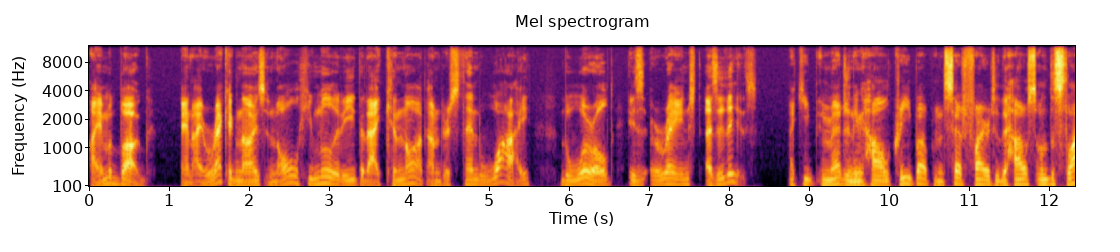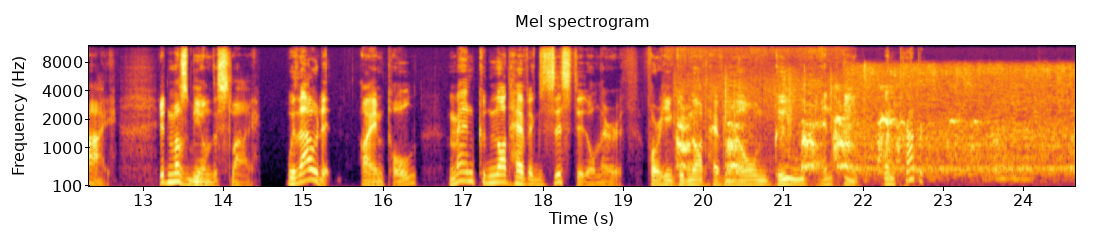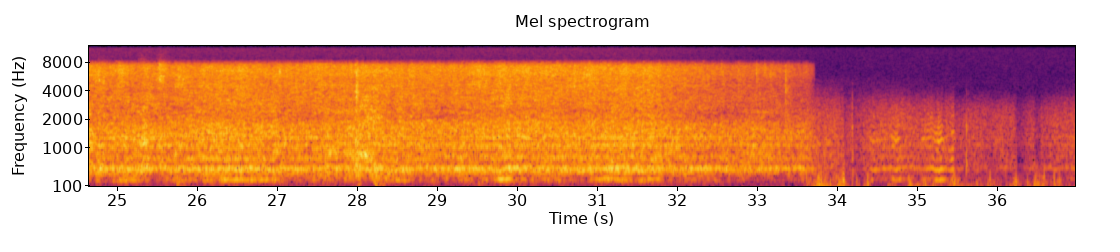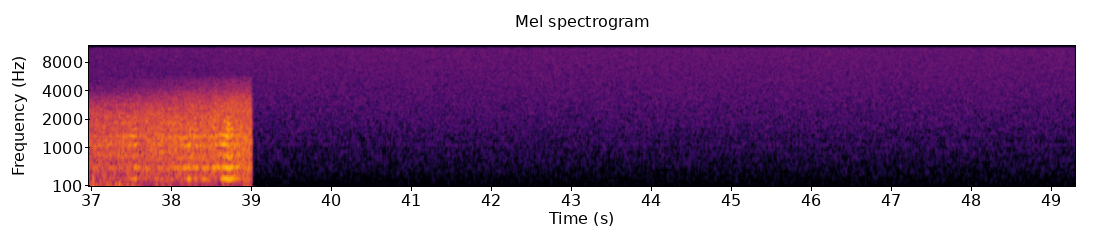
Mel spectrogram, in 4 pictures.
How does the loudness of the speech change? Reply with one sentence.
The loudness of the speech goes up.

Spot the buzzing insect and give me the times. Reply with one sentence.
You can hear the buzzing insect from 19.5 to 39.0 s.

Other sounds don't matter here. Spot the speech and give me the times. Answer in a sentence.
The speech can be heard from 0.0 to 22.8 s.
